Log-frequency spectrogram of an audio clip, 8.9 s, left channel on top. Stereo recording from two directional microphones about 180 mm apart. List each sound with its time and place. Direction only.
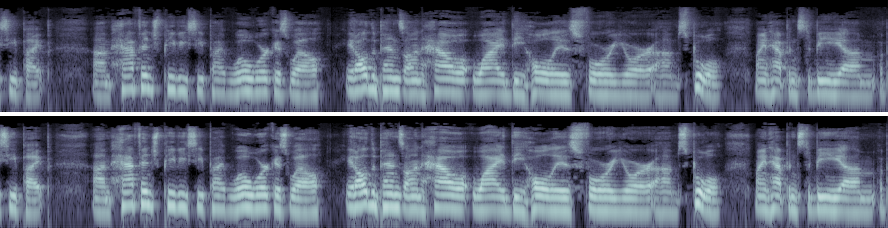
0.0 s speech: 40° right (ahead or behind)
